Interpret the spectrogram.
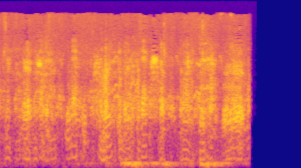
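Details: Domestic ducks just arrived home from the lake; a flock gives repeated harsh, nasal quacks in quick overlapping bursts over a low steady hum, ending abruptly after about two and a half seconds.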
